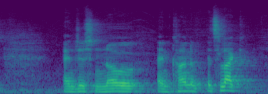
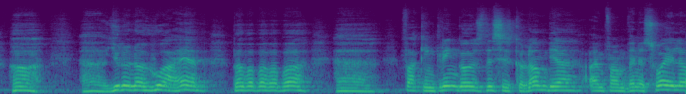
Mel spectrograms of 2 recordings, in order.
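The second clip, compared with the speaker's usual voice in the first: mock threat; 5 semitones higher than usual. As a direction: imitate a threatening man, half-hearted. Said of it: "he's like".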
